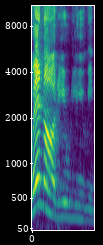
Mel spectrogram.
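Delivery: starts high on when, pitch falls on leaving. Hindi lesson on english intonation: high on when, falling on leaving. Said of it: "when में आवाज कहाँ गई, ऊपर, और leaving में कहाँ आ गई, नीचे".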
